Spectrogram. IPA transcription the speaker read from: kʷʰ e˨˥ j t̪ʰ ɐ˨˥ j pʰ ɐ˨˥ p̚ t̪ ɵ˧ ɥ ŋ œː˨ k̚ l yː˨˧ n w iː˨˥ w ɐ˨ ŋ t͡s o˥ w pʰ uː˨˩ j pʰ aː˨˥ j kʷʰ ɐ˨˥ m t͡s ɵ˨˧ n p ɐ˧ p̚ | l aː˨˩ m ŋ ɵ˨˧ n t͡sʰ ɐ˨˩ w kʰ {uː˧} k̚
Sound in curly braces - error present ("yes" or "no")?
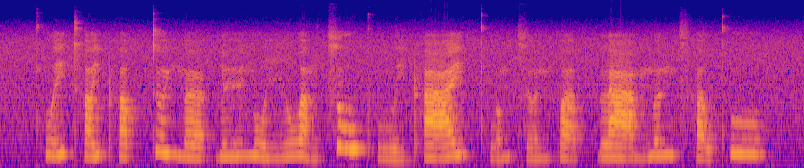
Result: no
